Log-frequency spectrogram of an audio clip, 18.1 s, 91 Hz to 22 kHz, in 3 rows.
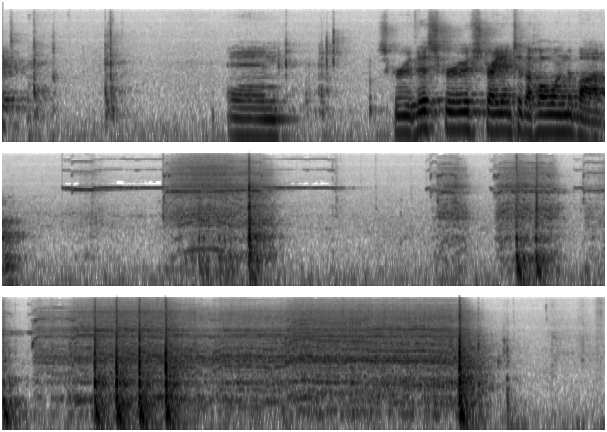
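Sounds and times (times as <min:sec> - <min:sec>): power drill driving a screw: 0:06.6 - 0:09.4, 0:10.3 - 0:17.0.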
